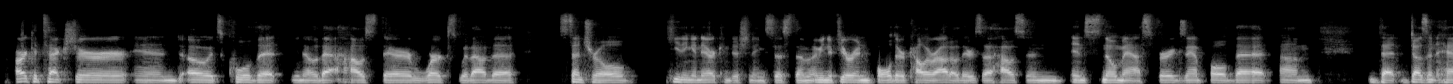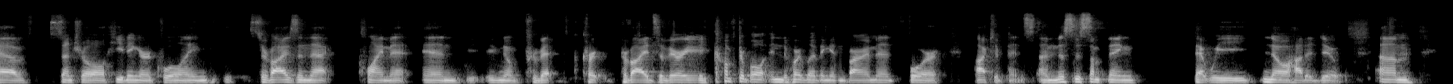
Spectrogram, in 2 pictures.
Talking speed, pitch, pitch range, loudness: 150 wpm, 95 Hz, 95-105 Hz, -18 LUFS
